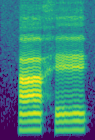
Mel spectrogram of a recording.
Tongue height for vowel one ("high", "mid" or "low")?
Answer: low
